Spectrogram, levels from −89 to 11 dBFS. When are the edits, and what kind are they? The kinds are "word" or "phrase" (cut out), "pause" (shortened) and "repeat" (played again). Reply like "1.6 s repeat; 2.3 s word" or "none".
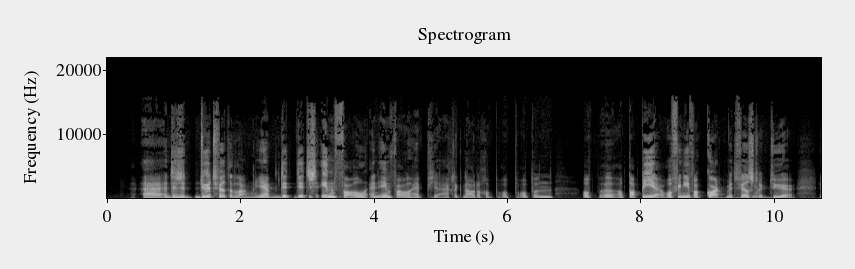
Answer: none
